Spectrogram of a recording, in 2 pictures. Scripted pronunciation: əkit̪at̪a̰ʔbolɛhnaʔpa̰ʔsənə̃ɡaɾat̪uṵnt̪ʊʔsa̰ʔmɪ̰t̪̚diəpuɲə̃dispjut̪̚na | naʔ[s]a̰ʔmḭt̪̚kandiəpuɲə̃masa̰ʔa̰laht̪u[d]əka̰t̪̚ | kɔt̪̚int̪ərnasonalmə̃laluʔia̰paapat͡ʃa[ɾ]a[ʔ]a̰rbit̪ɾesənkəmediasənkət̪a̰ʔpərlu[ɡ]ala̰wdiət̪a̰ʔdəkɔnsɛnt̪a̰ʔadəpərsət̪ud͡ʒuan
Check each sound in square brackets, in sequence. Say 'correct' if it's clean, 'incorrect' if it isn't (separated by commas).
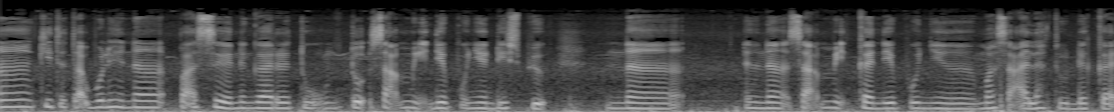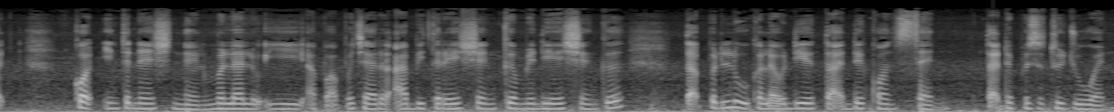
correct, correct, correct, correct, incorrect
